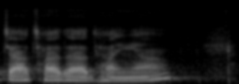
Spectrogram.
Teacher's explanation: चा वर्ग का उच्चारण स्थान तालु है।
